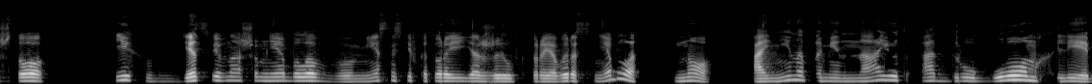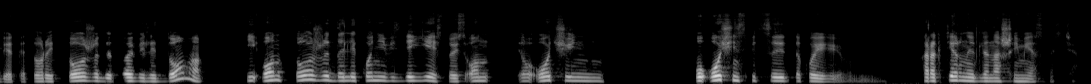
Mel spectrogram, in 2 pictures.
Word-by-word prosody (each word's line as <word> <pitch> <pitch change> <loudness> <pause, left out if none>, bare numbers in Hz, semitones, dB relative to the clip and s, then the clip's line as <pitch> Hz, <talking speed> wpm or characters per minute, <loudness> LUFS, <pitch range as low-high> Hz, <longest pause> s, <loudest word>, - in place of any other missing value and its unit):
что 160 +1 +6 0.7
их 200 +1 0
в 135 -2 -21
детстве 180 +5 +6
в 175 - -12
нашем 180 -1 -7
не 170 +1 0
было, 175 0 +5
в 135 -4 -8
местности, 170 +7 -9
в 180 - -9
которой 160 -1 +1
я 150 0 +1
жил, 140 +1 +2
в 140 - -28
которой 145 -2 -3
я 135 0 +2
вырос, 155 0 +2
не 165 +8 -2
было. 215 - +2 0.4
Но, 155 -3 -2 0.4
они 140 +6 +2
напоминают 165 0 -3
о 170 +1 -4
другом 160 +5 +4
хлебе, 140 -6 -2
который 140 +3 -6
тоже 165 +4 +1
готовили 150 0 -1
дома. 160 - -1 0.4
И 175 - -5
он 195 +3 +3
тоже 200 0 +1
далеко 175 0 -3
не 185 -1 -3
везде 165 +1 -3
есть. 170 -3 -3
То 145 - -5
есть 140 - -5
он 170 +1 -5 0.3
о 160 - -9
очень 170 -2 -4 0.9
о 175 - +8
очень 195 +1 +6
специ 170 -2 -3
такой, 150 - -5 0.8
характерный 165 +1 +1
для 150 0 -5
нашей 150 0 -5
местности. 135 -2 -12
160 Hz, 135 wpm, -24 LUFS, 145-175 Hz, 0.9 s, о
